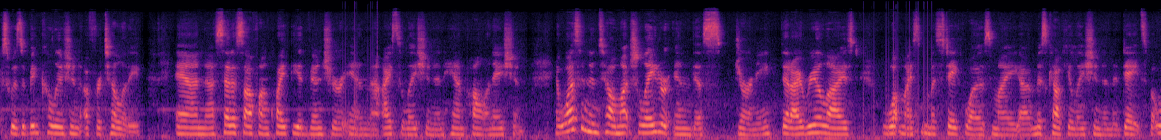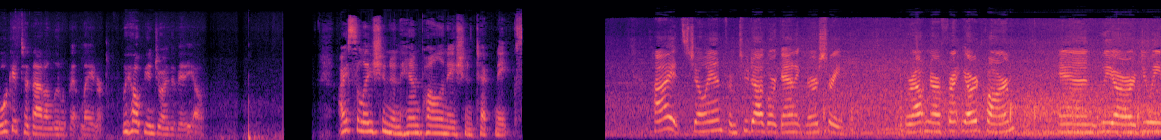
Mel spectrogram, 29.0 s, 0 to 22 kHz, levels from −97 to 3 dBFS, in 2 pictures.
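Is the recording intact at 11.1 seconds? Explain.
No. At 11.1 seconds the sound sits inside a burst of processor overload crackle running from about 10.77 to 11.64 s. The processor repeatedly missed its deadlines for short buffers of roughly 5 ms, leaving around twenty brief silent gaps with abrupt edges, heard as gritty tearing over the sound. On a waveform these show as tiny flat dropouts cut sharply into the signal, and on a spectrogram as thin vertical broadband streaks across that stretch.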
